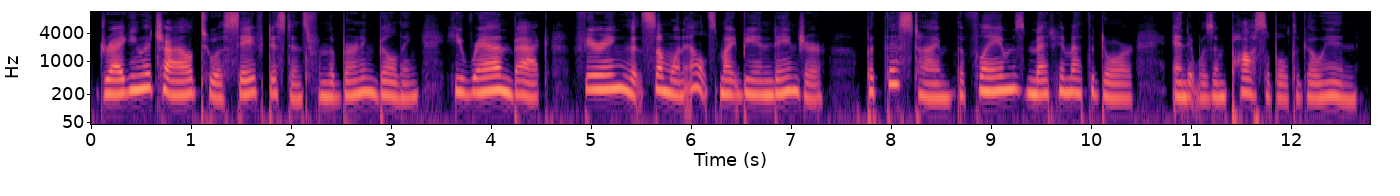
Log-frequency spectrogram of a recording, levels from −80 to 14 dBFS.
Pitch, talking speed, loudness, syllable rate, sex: 200 Hz, 190 wpm, -19 LUFS, 4.7 syllables/s, female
